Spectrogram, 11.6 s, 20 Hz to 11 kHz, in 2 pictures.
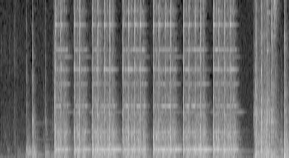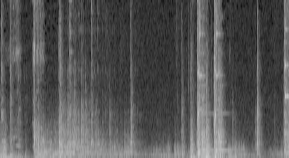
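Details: Restored 1977 Williams Hot Tip, Williams' first solid-state pinball machine: ringing chimes, sharp solenoid snaps and rapid score clicks in busy bursts as it plays through; normal gameplay.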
